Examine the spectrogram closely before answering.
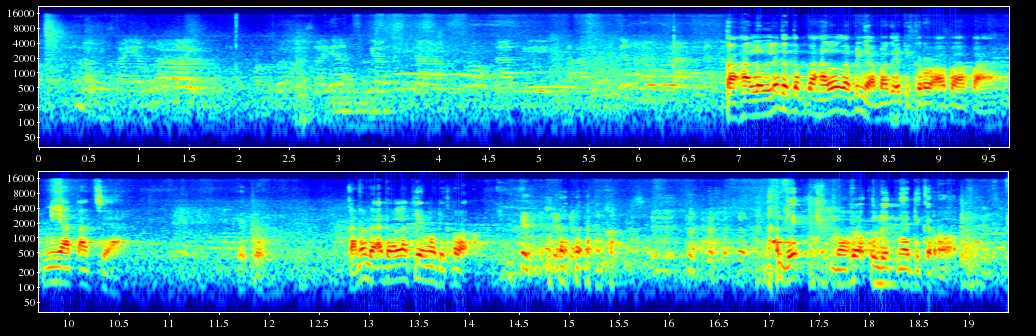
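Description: A man speaks calmly into a headset microphone, heard through a loudspeaker in a room.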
